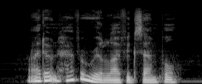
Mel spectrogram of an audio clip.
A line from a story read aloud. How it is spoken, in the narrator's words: he said, looking sadly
